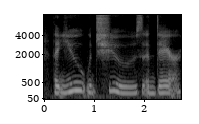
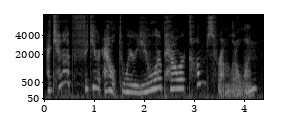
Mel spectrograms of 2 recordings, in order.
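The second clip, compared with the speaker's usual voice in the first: high eerie whisper; 8 semitones higher than usual. A narrator's reading. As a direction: breathe it high and unvoiced. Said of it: "the mirror whispered".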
